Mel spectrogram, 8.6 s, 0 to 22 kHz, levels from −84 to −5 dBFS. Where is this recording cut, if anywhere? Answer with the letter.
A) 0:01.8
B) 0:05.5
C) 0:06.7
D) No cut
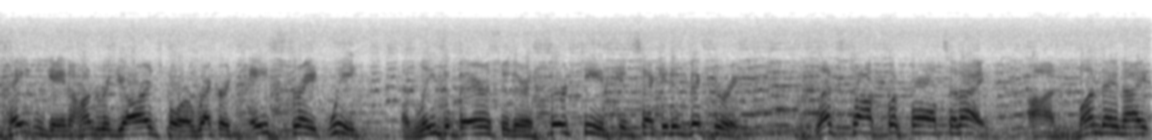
A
